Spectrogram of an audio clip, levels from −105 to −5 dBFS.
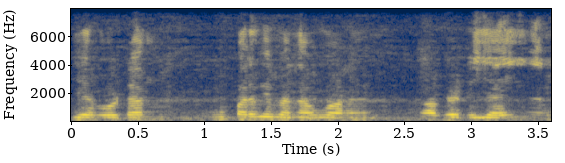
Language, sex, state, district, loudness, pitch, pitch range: Hindi, male, Uttar Pradesh, Budaun, -18 LUFS, 160 Hz, 155-165 Hz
